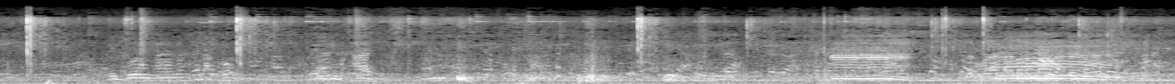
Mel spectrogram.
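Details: Racing bulls of the Karapan Sapi team Griduh Onggu at training on the Asemanis field, Madura, give two steady, tonal lowing calls near the end, over repeated sharp cracks and busy background noise.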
